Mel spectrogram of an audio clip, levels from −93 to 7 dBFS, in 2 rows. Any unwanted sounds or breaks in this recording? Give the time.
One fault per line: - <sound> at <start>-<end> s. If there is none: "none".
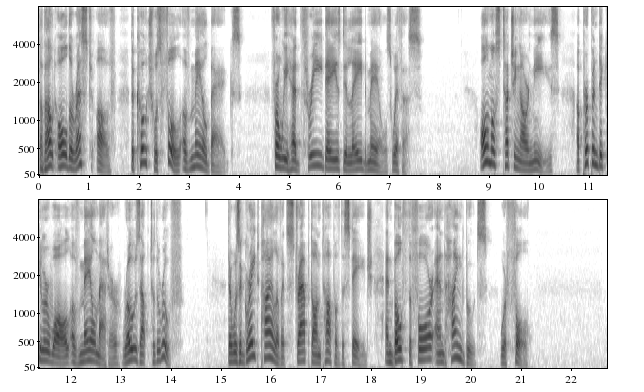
none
